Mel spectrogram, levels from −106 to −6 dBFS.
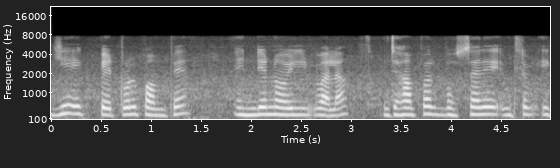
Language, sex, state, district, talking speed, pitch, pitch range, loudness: Hindi, female, Punjab, Fazilka, 170 wpm, 240 Hz, 230-250 Hz, -17 LUFS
